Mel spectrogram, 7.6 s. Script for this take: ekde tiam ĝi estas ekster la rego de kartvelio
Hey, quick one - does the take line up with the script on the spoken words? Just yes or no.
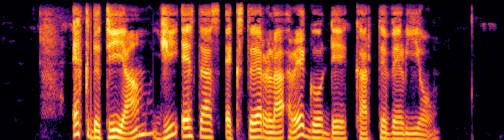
yes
